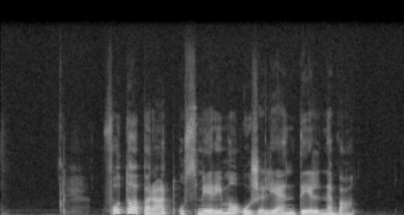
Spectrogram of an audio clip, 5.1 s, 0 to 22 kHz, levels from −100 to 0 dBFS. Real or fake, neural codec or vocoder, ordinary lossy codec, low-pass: real; none; none; 19.8 kHz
